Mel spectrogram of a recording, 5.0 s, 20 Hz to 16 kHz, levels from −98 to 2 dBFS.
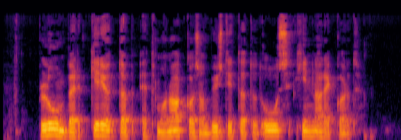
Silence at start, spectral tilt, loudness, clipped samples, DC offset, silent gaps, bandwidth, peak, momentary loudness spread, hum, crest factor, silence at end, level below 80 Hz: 0.5 s; -5.5 dB/octave; -23 LUFS; under 0.1%; under 0.1%; none; 11.5 kHz; -6 dBFS; 11 LU; none; 18 dB; 0.55 s; -46 dBFS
